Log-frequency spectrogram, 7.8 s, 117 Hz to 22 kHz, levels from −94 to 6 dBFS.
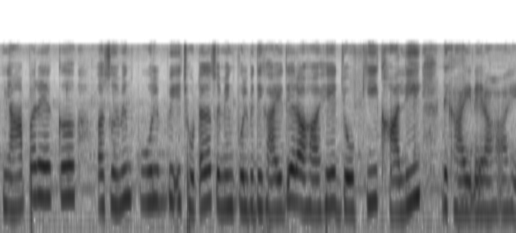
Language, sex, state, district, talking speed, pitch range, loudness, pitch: Hindi, male, Bihar, Muzaffarpur, 180 wpm, 205-245 Hz, -17 LUFS, 225 Hz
